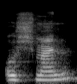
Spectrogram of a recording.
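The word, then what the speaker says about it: Uxmal: so this one was ushman they pronounced the ex shh because there is mayan language which is still spoken white i think mexico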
